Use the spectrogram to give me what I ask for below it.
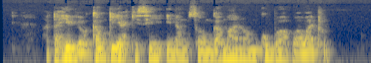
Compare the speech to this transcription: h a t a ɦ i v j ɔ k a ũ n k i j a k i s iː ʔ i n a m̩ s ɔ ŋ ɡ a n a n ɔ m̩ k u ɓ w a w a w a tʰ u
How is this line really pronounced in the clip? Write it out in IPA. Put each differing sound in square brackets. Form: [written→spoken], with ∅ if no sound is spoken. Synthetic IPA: h a t a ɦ i v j ɔ k a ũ n [k→t] i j a k i s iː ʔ i n a m̩ s ɔ ŋ ɡ a [n→m] a n ɔ m̩ k u ɓ w a w a w a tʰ u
